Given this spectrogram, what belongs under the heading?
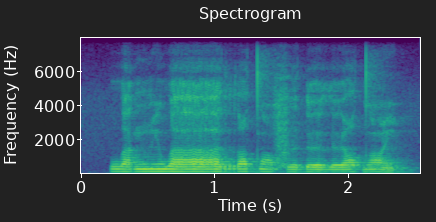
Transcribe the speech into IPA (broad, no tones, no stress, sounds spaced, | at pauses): w a ŋ͡m ĩ w aː r u tˤ ã f ɯ ɗ ɵ l ɵː dˤ ĩ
